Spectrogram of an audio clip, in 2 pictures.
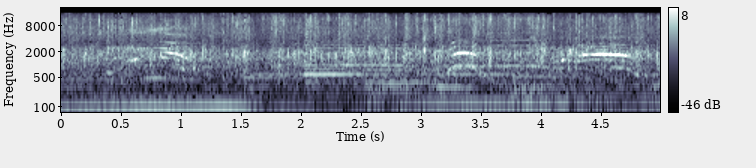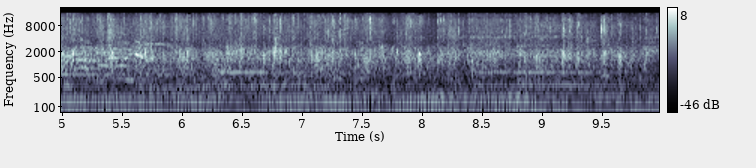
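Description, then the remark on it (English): A church audience claps and applauds steadily for about ten seconds as a clap offering to God, a dense, sustained patter of hands with voices calling out and a low musical drone underneath. “And I want to ask you, in the Holy Spirit, to give God a great big clap offering and let him know we want the power of the Holy Spirit.”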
